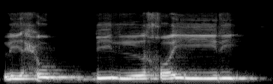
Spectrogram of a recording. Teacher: Dan setelahnya ada huruf ra yang berharakat kasrah. Dan huruf ra-nya itu pastinya dibaca tipis karena berharakat kasrah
